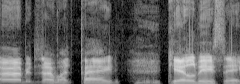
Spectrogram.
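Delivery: put-on, drawn-out pained groaning in misery. Retelling how she spent the night in pain: imitating someone moaning in pain. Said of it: "She spent most of the night just going".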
